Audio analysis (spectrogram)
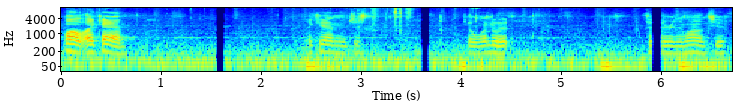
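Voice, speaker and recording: A woman with a deep voice, chatting casually as she plays a game on stream, joking at herself and humming while she searches. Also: flat delivery, measured pace, darkish tone, highs cut off, slight background noise. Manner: chatty, self-mocking, giggly, hums while searching. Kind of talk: casual gameplay commentary.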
